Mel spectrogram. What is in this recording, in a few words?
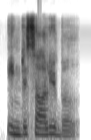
"indissoluble", Indian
